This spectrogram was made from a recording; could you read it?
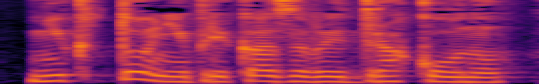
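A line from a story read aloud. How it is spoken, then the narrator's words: Snapping retort. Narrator (Russian): огрызнулся Визерис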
